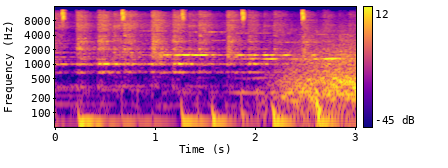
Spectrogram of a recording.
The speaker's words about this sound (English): I'm here in northeast Tokyo in the bustling Asakusa neighborhood. There are lots of people on bikes and buses whizzing by,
